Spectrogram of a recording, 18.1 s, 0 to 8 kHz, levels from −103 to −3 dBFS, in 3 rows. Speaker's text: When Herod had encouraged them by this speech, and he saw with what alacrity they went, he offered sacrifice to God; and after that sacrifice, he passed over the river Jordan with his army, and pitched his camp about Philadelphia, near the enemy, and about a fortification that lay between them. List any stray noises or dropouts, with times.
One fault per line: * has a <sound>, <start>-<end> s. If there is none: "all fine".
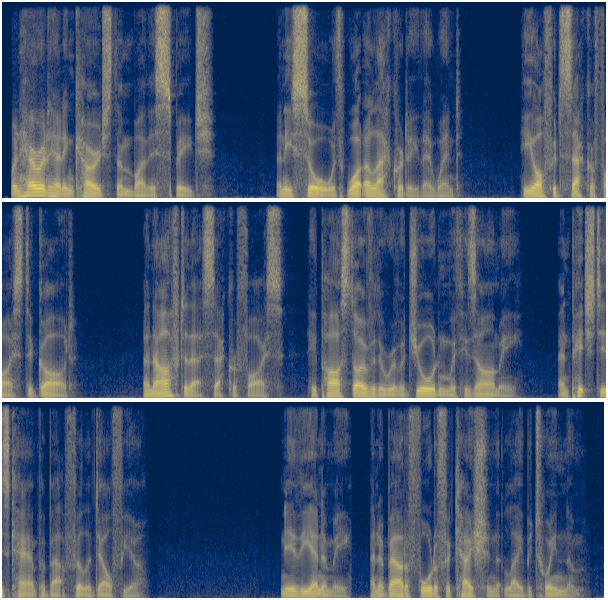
all fine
